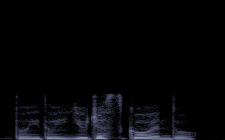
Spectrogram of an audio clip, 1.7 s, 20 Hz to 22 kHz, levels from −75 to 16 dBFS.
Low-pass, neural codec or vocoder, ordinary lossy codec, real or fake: 7.2 kHz; codec, 16 kHz in and 24 kHz out, 1 kbps, XY-Tokenizer; none; fake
